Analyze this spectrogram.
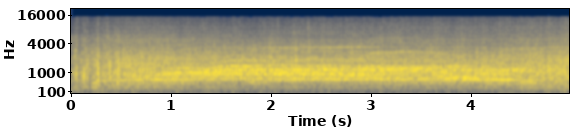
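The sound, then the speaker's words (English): An audience applauds to welcome Barack Obama and Mitt Romney to a presidential debate, with dense, steady clapping sustained throughout. “The audience has taken a vow of silence, no applause, no reaction of any kind, except right now, when we welcome President Barack Obama and Governor Mitt Romney.”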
